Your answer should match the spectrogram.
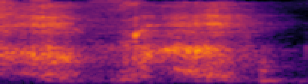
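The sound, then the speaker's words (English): A voice imitates a dinosaur with a short, raspy snarl and growl, breathy and throaty, lasting about a second before trailing off. “Just like the snarling, growling, put you to bed right away.”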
